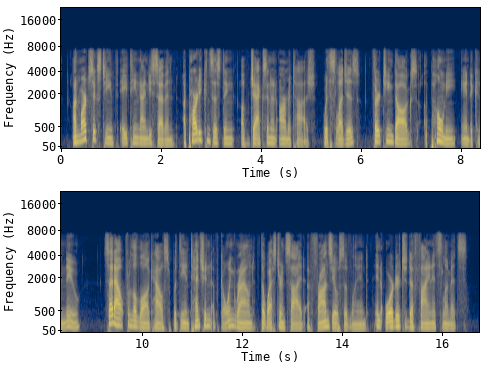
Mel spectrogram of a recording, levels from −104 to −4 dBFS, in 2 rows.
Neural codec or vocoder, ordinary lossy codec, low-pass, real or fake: none; Opus, 64 kbps; 7.2 kHz; real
